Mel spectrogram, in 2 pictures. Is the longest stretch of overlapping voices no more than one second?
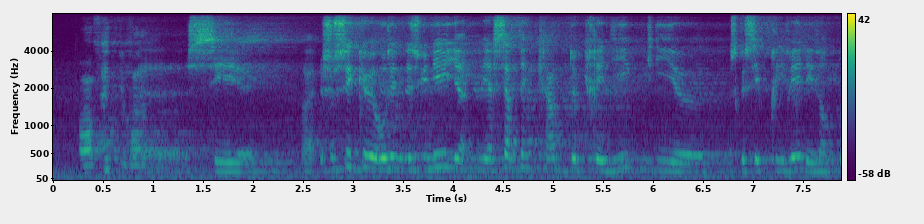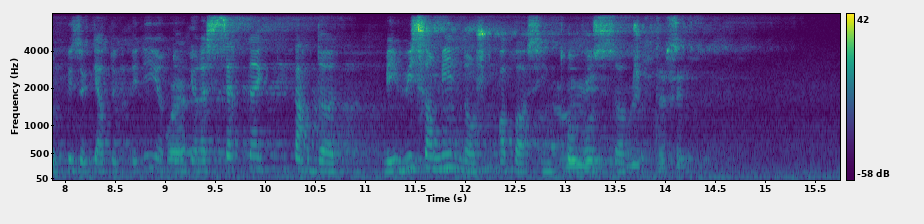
No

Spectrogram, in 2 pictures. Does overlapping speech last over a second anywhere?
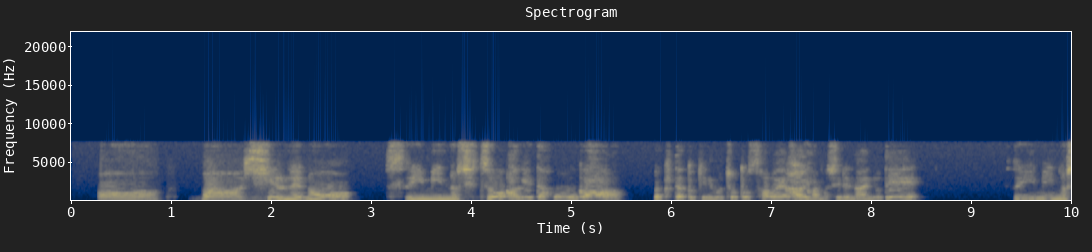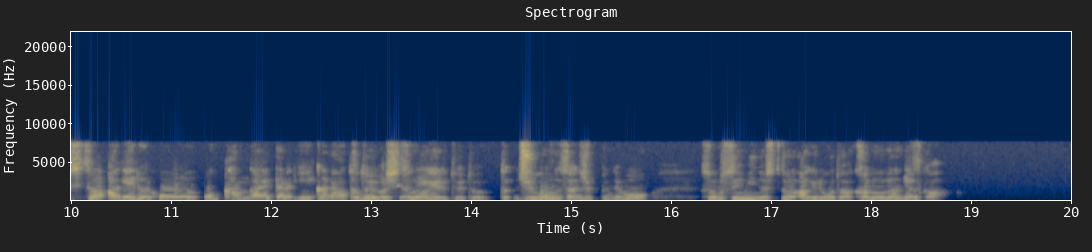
Yes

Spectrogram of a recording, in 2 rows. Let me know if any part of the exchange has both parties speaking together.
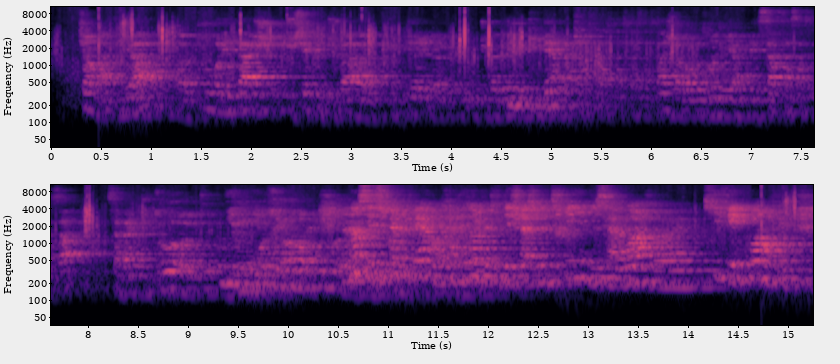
Yes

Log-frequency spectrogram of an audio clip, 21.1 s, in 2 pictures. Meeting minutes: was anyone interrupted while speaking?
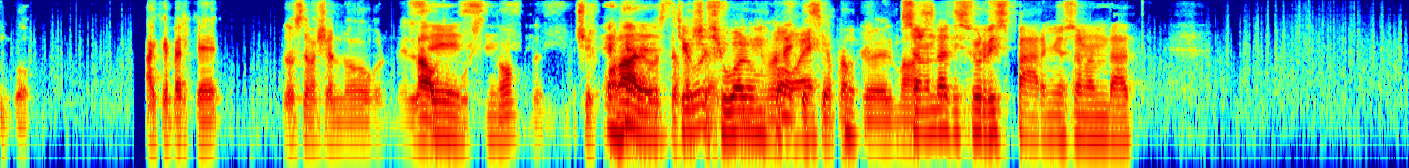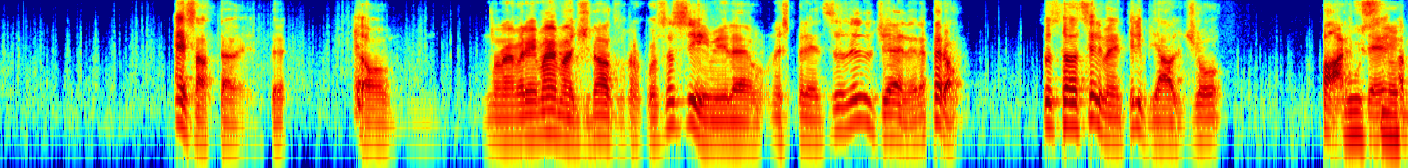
Yes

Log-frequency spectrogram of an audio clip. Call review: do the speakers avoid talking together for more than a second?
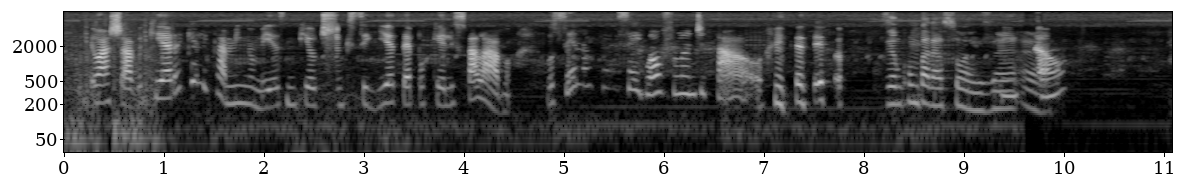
Yes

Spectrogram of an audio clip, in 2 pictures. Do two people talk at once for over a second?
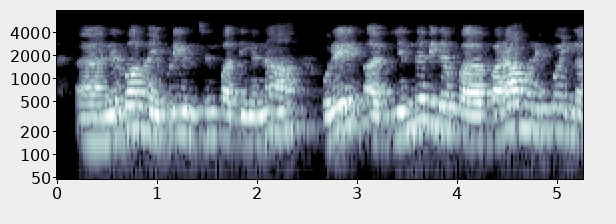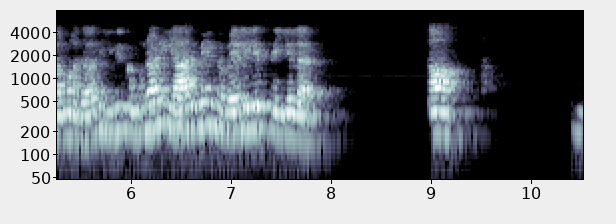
No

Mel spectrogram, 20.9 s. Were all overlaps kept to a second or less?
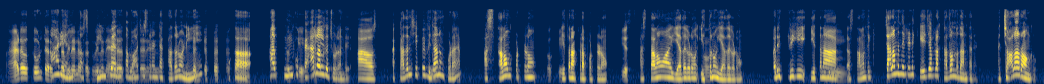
No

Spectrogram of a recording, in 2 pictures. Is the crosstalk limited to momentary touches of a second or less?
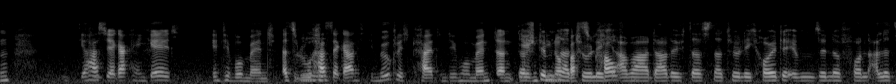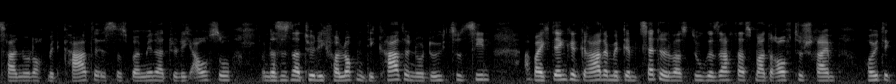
No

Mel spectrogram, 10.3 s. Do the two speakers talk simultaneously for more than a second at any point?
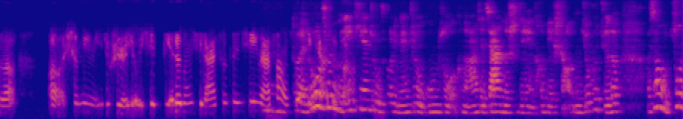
Yes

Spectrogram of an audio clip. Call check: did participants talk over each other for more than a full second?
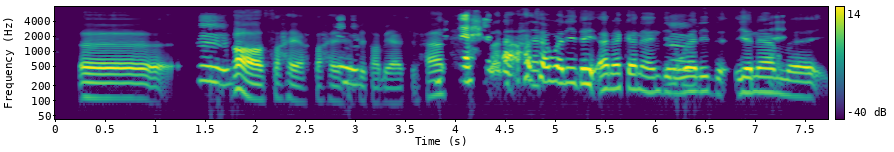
No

